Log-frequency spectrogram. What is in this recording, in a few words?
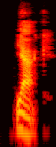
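"yack", Australian English; pronunciations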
